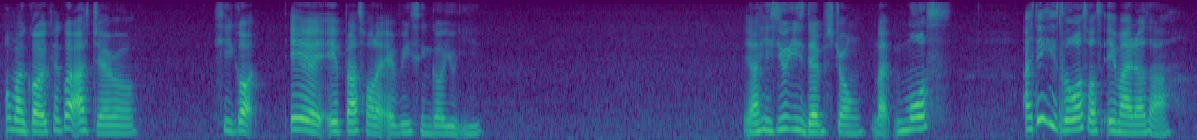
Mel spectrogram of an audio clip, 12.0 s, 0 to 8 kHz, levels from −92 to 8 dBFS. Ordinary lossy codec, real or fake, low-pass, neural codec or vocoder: none; real; 7.2 kHz; none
